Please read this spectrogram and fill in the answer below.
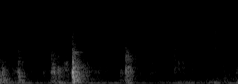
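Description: Plastic inner fender liner being pushed and flexed into place around the wheel well by gloved hands: a few short, soft knocks and scuffs, the loudest just under a second in.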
